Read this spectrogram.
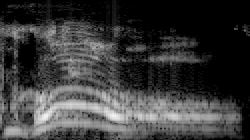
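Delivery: "Duval" with a long drawn-out second syllable; misplaced stress. Retold or imitated. Imitating the coach's botched "Duval", long drawn last syllable. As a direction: stretch the end of "Duval" in imitation. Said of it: "he put the accent on the wrong part of it".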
